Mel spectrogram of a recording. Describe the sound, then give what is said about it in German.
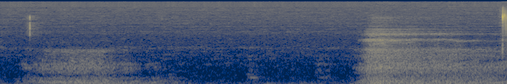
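A deep, conscious breath drawn into the belly, heard as soft airy breathing: a long, gentle breath, a pause, then a louder, fuller breath, with no talking. “Einfach mal durchatmen. Bewusst in den Bauch.”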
